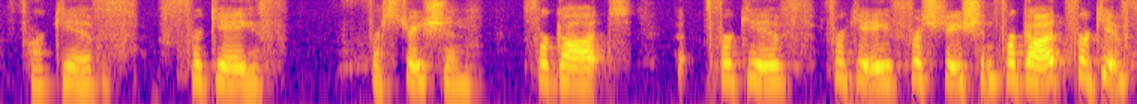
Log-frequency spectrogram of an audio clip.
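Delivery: tiny, small, repeating voice. Describing heavy guilt, the speaker voices the inner voice that keeps repeating, little voice. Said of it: "you hear a little voice of if go".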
